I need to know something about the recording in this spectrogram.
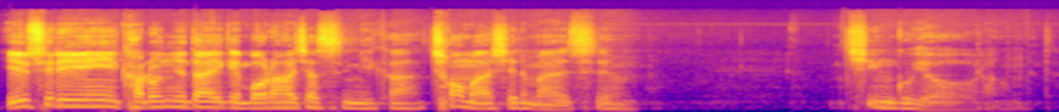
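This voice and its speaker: A male pastor delivers a Sunday sermon in a fairly high voice. He preaches with animation, rising for emphasis and sinking into soft, pleading tones. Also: fairly quick. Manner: animated preaching, dropping to hushed tones when voicing Jesus's pleas.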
